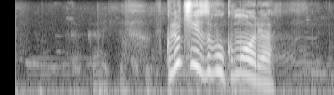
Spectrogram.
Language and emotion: Russian, angry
